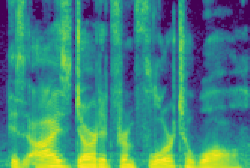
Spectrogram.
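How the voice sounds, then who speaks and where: Male audiobook narrator, low register, dramatic scripted delivery over clearly audible ambient noise. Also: unhurried.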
